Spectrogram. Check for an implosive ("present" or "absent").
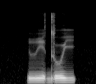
absent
